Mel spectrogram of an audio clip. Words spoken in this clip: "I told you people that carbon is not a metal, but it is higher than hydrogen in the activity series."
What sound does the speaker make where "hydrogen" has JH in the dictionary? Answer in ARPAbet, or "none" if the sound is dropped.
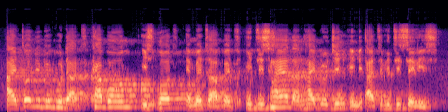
JH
